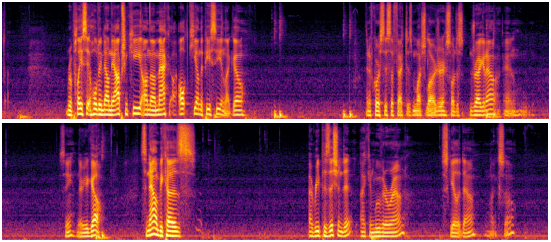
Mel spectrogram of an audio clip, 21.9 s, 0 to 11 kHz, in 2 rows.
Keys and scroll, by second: 5.5 space, 6.8 space, 9.7 space, 12.8 space.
